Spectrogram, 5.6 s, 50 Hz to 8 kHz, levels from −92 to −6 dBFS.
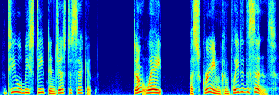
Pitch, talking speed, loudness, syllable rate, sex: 255 Hz, 170 wpm, -19 LUFS, 5.5 syllables/s, female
